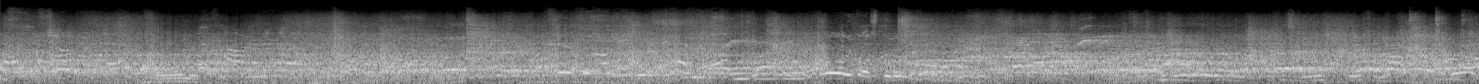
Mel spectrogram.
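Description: Men shout and call out across an echoing rink.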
